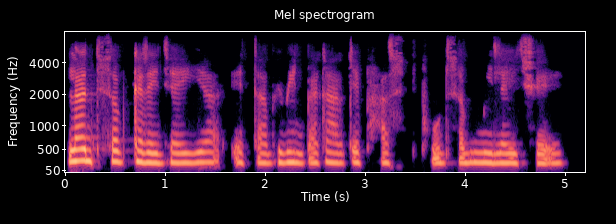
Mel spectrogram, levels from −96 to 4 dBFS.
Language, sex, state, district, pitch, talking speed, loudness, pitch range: Maithili, female, Bihar, Saharsa, 210 Hz, 150 wpm, -19 LUFS, 200-215 Hz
